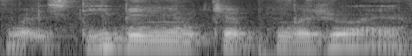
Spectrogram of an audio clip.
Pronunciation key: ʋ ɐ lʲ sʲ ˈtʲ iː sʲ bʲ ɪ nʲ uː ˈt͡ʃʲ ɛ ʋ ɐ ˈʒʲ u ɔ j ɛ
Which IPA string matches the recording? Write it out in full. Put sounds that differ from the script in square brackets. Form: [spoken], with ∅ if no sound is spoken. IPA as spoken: ʋ ɐ lʲ sʲ ˈtʲ iː [∅] bʲ ɪ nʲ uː ˈt͡ʃʲ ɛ ʋ ɐ ˈʒʲ u ɔ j ɛ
